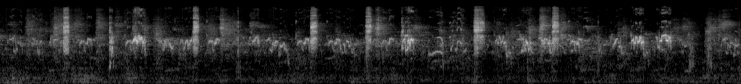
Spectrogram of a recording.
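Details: Pet budgerigars kept by their owner chatter while mating: dense, fast warbling of high scratchy notes with sharp clicks and short squeaky chirps, in bursts roughly every half second, no other sounds.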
